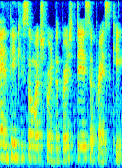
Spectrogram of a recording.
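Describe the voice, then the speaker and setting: Delivered at a fairly quick pace, the speech has monotone, flat intonation over noticeable background noise. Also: woman. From Ethiopia. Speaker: student. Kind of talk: casual chat.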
